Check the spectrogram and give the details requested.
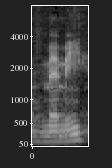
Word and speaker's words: meme: saying things um uh best meme or memi as some people pronounce it the best memi I've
